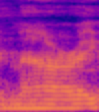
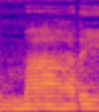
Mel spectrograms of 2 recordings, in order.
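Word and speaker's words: Māori: mai I'm part Mai most people just say Mari or Mari or moldy or Mary however however you pronounce it it's fine it's m a o r i so um my mom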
